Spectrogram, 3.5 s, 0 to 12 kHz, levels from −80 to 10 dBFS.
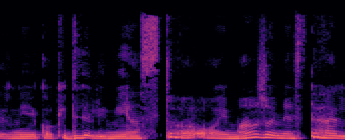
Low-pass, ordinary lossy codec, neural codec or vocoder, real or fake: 10.8 kHz; MP3, 48 kbps; codec, 44.1 kHz, 7.8 kbps, Pupu-Codec; fake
